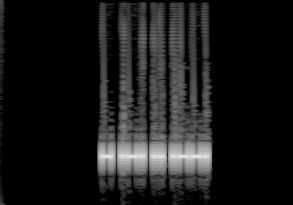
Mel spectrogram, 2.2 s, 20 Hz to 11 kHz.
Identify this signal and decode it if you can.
Morse code, heard as a keyed tone, about 53 wpm, 700 Hz. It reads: TRIP
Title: Sentences from Top 1000 Words - Review Part 4 - New Word Drill - 50wpm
